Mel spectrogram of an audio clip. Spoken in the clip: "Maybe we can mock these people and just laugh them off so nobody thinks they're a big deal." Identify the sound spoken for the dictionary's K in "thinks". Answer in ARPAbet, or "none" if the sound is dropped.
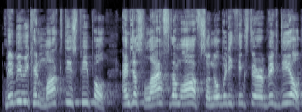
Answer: K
